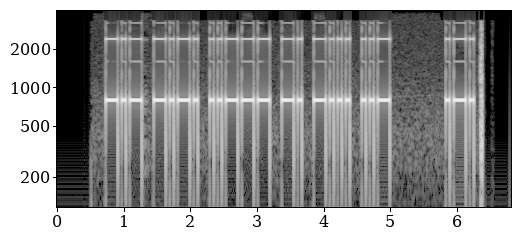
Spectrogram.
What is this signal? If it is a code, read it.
Morse code, heard as a keyed tone, about 20 wpm, 800 Hz. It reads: KC2NBU R
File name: net audio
